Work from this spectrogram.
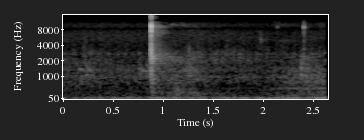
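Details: John Deere D120 lawn tractor that shut off while mowing and started hard: crisp click of fuel shutoff solenoid after its loose connector terminals were tightened; solenoid now pulling in properly, working normally.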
